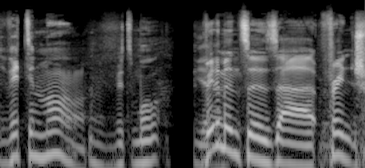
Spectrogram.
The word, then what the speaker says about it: Vêtements: I believe it's pronounced vêtements. Vitamins. Yeah. Vitamins is French for clothing, Yeah, I know that. I actually know that one, believe it or not. but it is pronounced Vêtements. I know, except do you think people pronounce like Margella?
